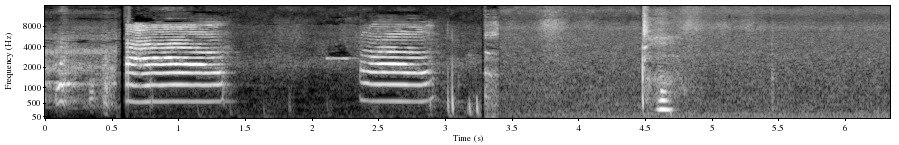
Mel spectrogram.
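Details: Indoor house cat gives two clear, loud, high meows, each under a second with a steady harmonic tone and a second-long gap between them, then a soft hiss of background noise and a brief knock.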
